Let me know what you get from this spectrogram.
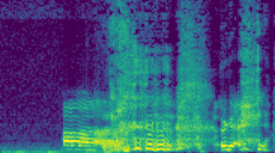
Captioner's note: laughter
